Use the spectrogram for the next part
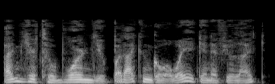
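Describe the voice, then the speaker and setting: A man's voice: fairly low pitch, moderate pace, creaky, mellow, breathy edge, no room sound, pitched above the performer's own voice, heavily acted. A man voicing an eager, touchy teenage boy with a defensive, hesitant manner in an audiobook. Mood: indignant. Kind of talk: audiobook character dialogue.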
